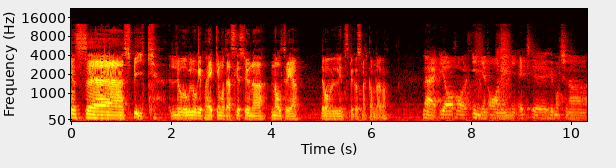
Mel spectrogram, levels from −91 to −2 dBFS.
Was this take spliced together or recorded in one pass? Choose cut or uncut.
uncut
